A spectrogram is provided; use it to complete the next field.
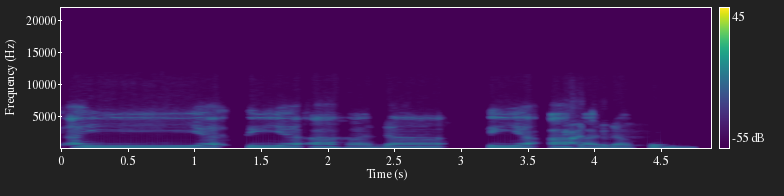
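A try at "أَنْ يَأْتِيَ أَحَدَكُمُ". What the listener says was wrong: Ayya, jangan tia, tia mah nanti tetangga saya namanya tia. Ayya tia.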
